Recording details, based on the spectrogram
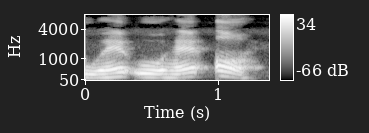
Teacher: ये आपका कंठ का प्रयोग, अर्थात जीभ के पीछे का जो हिस्सा होता है वहीं से जो है ये ध्वनियां निकलती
